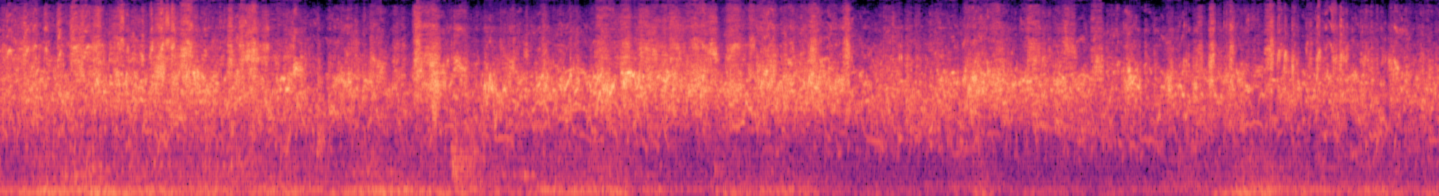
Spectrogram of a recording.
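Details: Seventy pairs of budgies housed together in an aviary, chattering as one steady wall of sharp chirps, squawks and warbling notes, with a low rumble underneath.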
